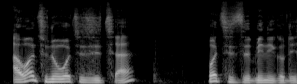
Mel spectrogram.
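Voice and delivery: exaggerated, heavy, put-on Nigerian accent. Mimicking how people react, exaggerated Nigerian accent. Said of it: "makes it sound so much more Nigerian".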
